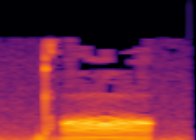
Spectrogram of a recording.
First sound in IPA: ɖʱ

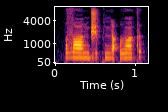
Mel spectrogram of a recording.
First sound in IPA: zˤ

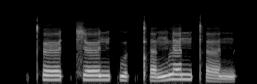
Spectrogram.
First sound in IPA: t̪ʰ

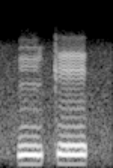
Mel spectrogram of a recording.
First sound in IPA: ĩ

